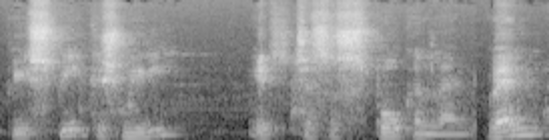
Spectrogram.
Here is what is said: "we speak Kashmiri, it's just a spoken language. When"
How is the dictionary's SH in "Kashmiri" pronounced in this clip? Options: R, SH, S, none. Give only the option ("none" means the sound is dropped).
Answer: SH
